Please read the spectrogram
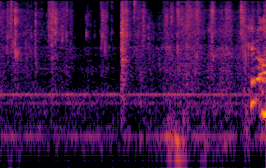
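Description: Hands sorting through a stack of plastic packets of adhesive rhinestones and gems, giving faint scattered clicks and rustles, with one sharper click a little before halfway. A faint steady hum runs underneath.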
